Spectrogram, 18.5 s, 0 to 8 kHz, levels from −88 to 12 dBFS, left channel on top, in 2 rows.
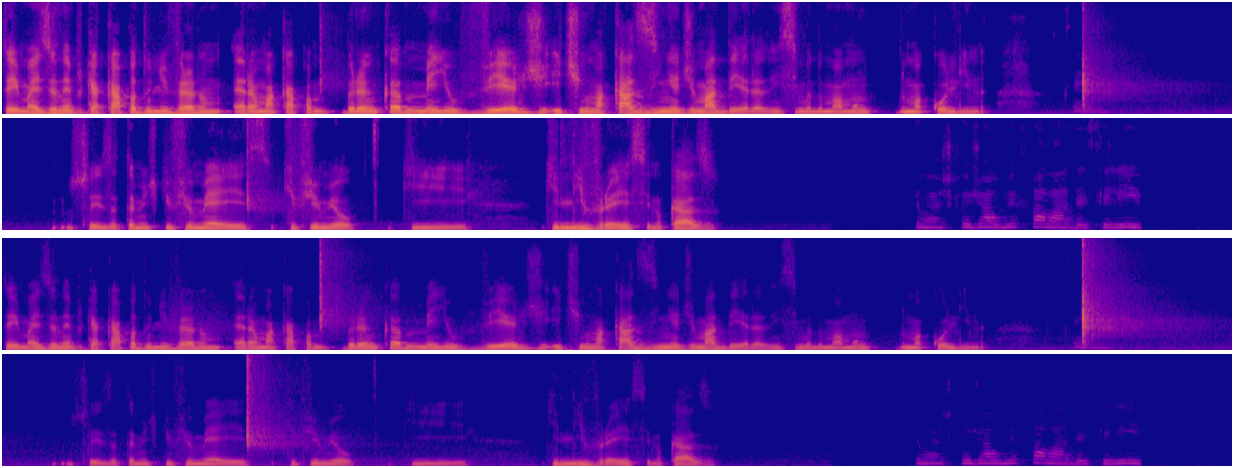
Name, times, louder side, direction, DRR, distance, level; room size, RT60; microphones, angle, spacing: voice 1, 0.0-7.4 9.7-11.1 11.4-11.9 12.3-12.7 13.3-14.6, left 7 dB, 70° left, 0.3 m, -30 dB
sound 1, 1.2-15.5, right 6 dB, 30° right, 5.2 m, -53 dB
sound 2, 4.2-6.4 6.7-6.8, equal, 25° left, 3.9 m, -61 dB
voice 2, 8.0-8.3 16.1-17.8, left 2 dB, 50° left, 5.4 m, -55 dB
head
